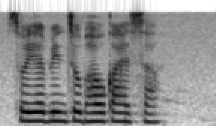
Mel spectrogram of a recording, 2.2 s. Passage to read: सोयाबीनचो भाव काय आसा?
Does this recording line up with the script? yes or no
yes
